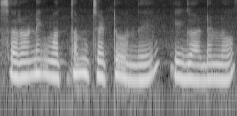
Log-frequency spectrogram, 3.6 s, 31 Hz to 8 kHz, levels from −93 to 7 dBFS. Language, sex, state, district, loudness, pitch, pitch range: Telugu, female, Andhra Pradesh, Annamaya, -15 LUFS, 205 Hz, 185-230 Hz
